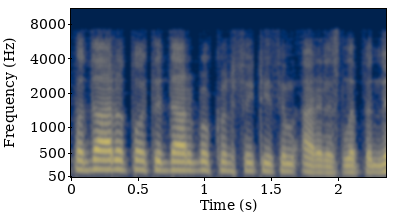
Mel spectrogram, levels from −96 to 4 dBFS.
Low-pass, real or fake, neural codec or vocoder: 7.2 kHz; fake; codec, 16 kHz, 0.5 kbps, FunCodec, trained on LibriTTS, 25 frames a second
